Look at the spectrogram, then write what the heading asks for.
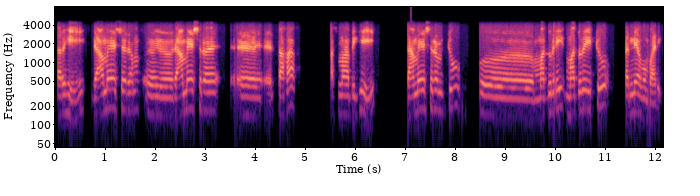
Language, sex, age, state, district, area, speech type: Sanskrit, male, 45-60, Kerala, Thrissur, urban, conversation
